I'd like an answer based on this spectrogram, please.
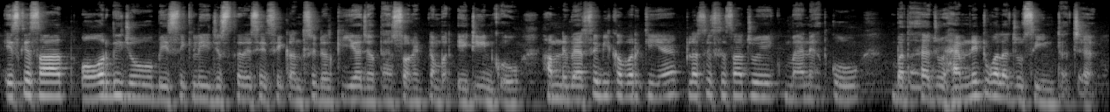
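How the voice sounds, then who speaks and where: A man's voice: fairly high pitch, fairly bright tone. A man giving a literature lesson, explaining terms step by step, putting questions to the class and answering them himself. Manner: mixes in English terms, spells words out letter by letter. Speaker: literature teacher. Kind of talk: explanatory lecture.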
